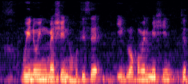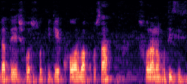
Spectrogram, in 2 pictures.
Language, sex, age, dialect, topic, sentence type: Bengali, male, 18-24, Western, agriculture, statement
